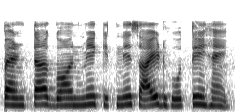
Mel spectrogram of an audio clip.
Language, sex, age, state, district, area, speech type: Urdu, female, 18-30, Uttar Pradesh, Shahjahanpur, urban, read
